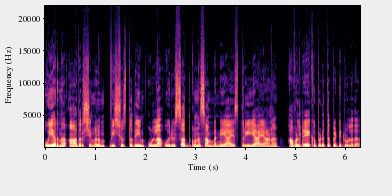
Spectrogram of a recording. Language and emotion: Malayalam, neutral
